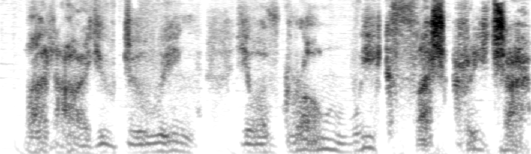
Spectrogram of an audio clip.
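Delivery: swooping, hissing, spat-out creature voice. Speaking as a figure scolding Lux for missed shots, low hissing voice. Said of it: "like low hissing voice spitting back at you".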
